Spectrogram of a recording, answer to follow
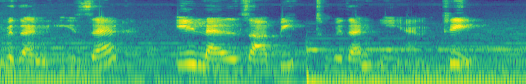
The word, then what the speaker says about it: habitent: an EZ, ils, elles habitent with an ENT. The ENT is not pronounced.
